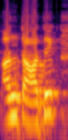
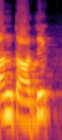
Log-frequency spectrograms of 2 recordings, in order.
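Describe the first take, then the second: No difference in how they are said.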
